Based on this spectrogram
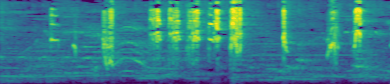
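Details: Chattering of a black-winged myna, played to train the cucak keling: rapid scratchy notes in quick uneven bursts over a steady background hiss and hum.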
